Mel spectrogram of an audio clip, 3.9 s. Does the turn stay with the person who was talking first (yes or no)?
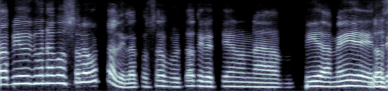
no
